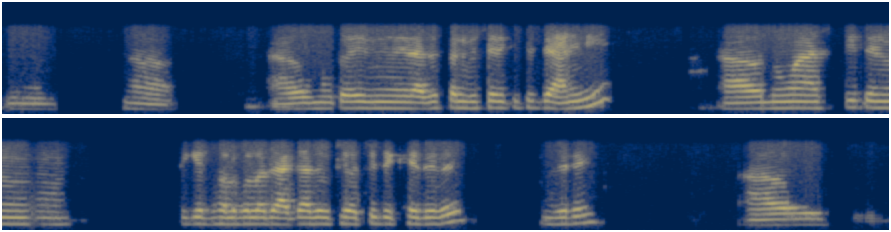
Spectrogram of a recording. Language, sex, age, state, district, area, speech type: Odia, female, 45-60, Odisha, Sundergarh, rural, conversation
